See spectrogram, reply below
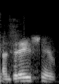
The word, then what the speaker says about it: Andrei: Did I remember that right? – Andrei, right, perfect pronunciation. You got it.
